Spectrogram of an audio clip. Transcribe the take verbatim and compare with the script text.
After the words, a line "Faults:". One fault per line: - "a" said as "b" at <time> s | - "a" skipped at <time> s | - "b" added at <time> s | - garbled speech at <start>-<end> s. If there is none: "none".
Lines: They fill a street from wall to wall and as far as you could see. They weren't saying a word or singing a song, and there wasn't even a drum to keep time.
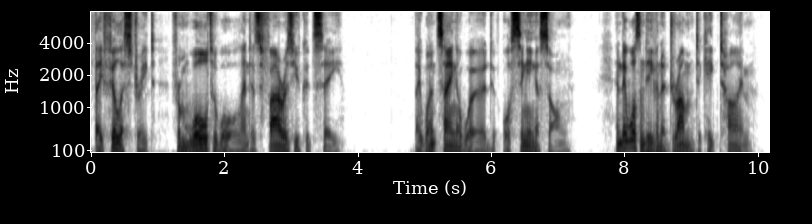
They fill a street from wall to wall and as far as you could see. They weren't saying a word or singing a song, and there wasn't even a drum to keep time.
Faults:
none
